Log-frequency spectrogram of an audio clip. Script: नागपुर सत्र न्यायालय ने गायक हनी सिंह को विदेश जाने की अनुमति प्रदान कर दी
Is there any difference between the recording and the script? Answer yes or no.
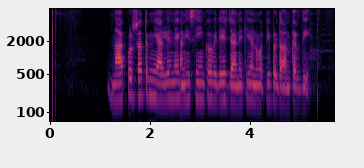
yes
